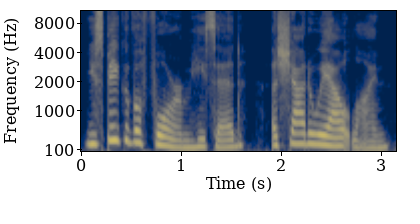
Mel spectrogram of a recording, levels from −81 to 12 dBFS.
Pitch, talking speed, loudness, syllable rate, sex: 205 Hz, 190 wpm, -16 LUFS, 5.0 syllables/s, female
